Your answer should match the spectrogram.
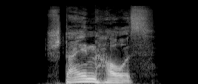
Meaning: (noun) stonen house; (proper noun) 1. a municipality of Upper Austria, Austria 2. a surname
- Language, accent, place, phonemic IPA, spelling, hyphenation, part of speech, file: German, Germany, Berlin, /ˈʃtaɪ̯nˌhaʊ̯s/, Steinhaus, Stein‧haus, noun / proper noun, De-Steinhaus.ogg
